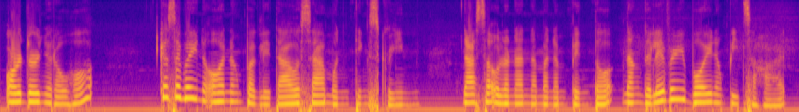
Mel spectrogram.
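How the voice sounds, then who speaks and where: A woman's voice: lowish voice, expressive, normal speed, warm tone, low-quality recording. A woman reading a scripted romance story as its narrator.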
